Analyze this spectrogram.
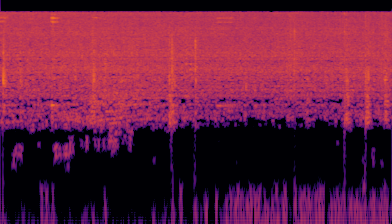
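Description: Small diamonds of nimki dough deep-frying in hot oil in a wok over a very low flame: a steady sizzle with a few scattered small pops and clicks.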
